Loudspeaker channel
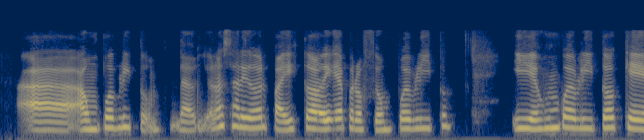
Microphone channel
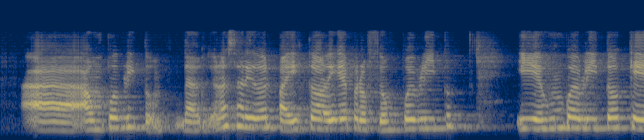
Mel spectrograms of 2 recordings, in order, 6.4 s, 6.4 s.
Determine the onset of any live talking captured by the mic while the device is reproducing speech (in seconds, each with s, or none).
none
